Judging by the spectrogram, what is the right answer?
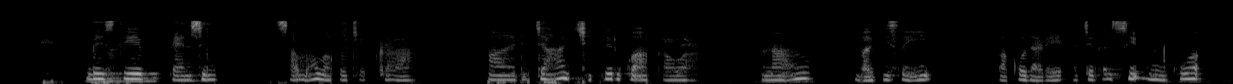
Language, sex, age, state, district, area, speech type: Santali, female, 30-45, Jharkhand, Seraikela Kharsawan, rural, spontaneous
